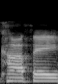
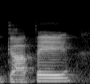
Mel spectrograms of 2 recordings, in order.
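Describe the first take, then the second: First: Both syllables carry the same first tone. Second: The syllables carry Cantonese tones, not both first tone. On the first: "Unlike Mandarin, which is cafe, it's like one one" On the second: "Cantonese is cafe"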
